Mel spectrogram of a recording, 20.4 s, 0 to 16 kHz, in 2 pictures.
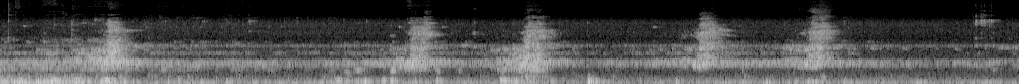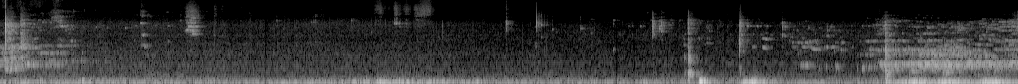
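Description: A supercharged 1938 Graham six-cylinder car on the move, heard from inside the cabin, with a steady whine and a few short knocks. The whine cuts off about halfway through, leaving a lower rumble as the car slows, with a couple of sharp knocks near the end.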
